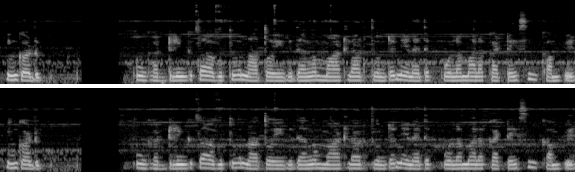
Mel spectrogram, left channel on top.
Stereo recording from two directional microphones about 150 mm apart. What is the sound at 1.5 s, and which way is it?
Speech, 35° left (ahead or behind).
